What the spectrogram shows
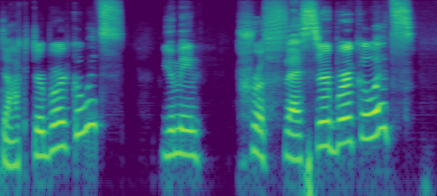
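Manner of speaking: indignant, affronted tone. Retelling how a nurse corrected the title, imitating an indignant nurse. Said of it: "she goes like this with her hands on her hips".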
